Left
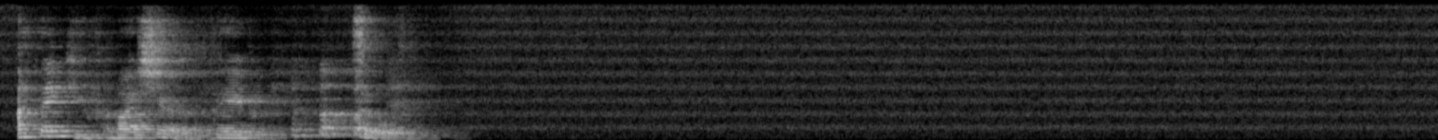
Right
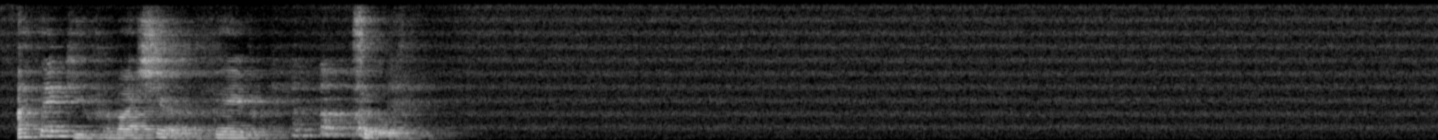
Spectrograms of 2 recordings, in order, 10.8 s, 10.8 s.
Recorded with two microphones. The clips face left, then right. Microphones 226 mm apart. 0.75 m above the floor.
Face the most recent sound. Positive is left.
turn(degrees=75)  # may be behind; listen again after turning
